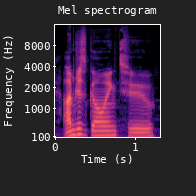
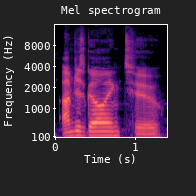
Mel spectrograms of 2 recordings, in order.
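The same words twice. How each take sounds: First: The pitch stays up through the phrase. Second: The pitch drops through the phrase. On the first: The speaker calls it right. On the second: The speaker calls it wrong.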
